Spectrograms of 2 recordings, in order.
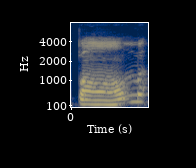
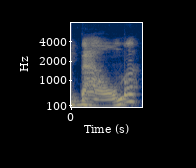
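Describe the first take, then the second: First: The word is said like 'bomb'. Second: The word is said like 'baum'. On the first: This is how the other player says it. "As you pronounce it" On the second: This is how the speaker's own group says it. "but we might say baum"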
